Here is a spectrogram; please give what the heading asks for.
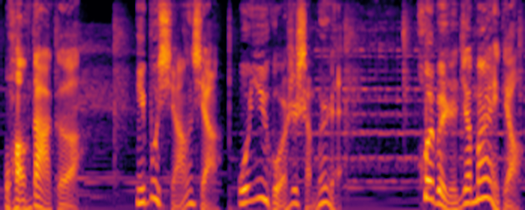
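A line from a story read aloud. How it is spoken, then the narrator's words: Giggling to tears. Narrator (Chinese): 玉果儿咯咯直笑，笑得眼泪都出来了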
